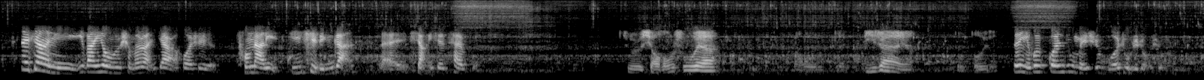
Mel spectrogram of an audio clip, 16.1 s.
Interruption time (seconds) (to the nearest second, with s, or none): none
